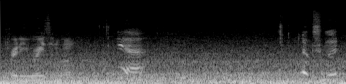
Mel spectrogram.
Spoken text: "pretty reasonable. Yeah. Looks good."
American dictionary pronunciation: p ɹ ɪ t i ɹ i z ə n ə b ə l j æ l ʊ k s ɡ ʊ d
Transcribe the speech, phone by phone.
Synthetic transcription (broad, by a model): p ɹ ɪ t i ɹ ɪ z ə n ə ə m j æ l ʊ k s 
